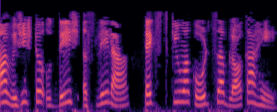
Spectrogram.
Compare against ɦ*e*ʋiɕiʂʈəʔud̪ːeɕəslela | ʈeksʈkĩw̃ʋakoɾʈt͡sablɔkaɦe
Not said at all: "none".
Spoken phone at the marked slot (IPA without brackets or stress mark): a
